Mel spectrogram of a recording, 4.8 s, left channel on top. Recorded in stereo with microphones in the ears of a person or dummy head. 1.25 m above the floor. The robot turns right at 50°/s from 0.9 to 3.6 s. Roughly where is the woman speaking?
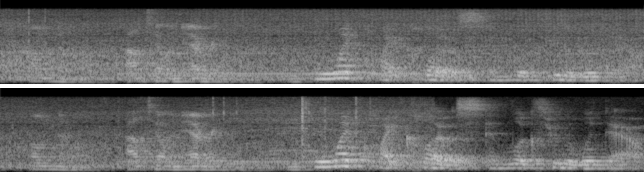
Behind.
